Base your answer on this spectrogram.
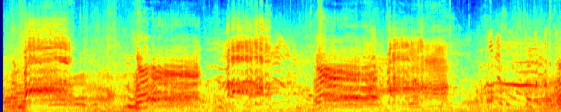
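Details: Wild sea lions at the End of the World, Ushuaia, Argentina, giving goat-like bleating calls: wavering, quavering cries about a second long, repeated every two seconds or so, several overlapping.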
